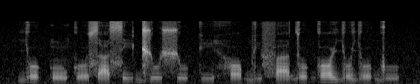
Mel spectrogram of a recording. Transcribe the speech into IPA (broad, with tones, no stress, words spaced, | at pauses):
jo˧kũ˨ko˨sa˨ si˨ d͡ʒu˧ ʃu˨ki˨ hɔ˨bi˨fa˨ do˧ ɡɔ˧jo˨ jo˨˦ɡu˧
